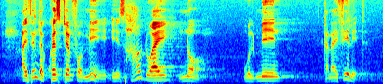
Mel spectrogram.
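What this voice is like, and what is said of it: Speaks with a noticeable accent. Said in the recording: “I hope you'll understand my accent.”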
